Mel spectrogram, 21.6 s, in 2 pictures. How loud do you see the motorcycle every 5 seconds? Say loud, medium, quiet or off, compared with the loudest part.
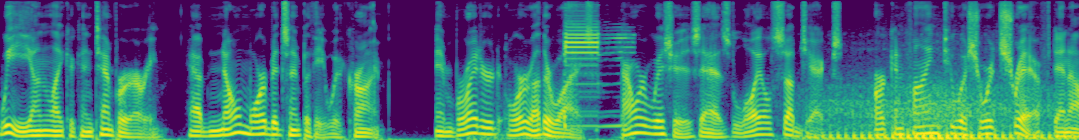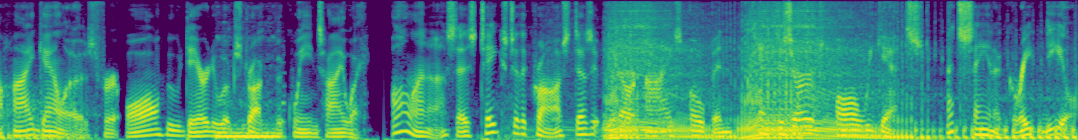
off, medium, medium, loud, medium.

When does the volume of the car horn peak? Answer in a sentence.
The volume of the car horn peaks at 6 seconds.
